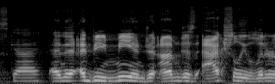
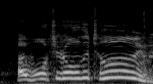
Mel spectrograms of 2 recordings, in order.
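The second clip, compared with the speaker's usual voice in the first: high-pitched put-on British accent; 11 semitones higher, 3 dB louder than usual. Retelling a man he met who watches The Deviant: British accent. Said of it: "British accent".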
